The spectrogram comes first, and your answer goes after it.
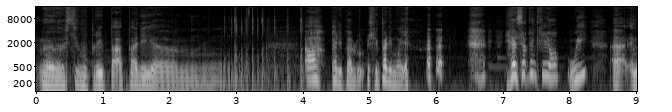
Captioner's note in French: rires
